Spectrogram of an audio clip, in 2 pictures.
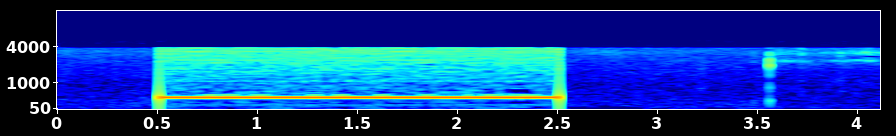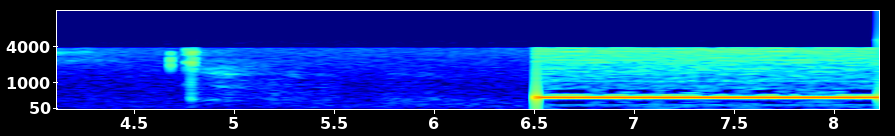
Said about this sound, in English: Phone is ringing. Can y'all hear the phone ringing? Okay, they are not home.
